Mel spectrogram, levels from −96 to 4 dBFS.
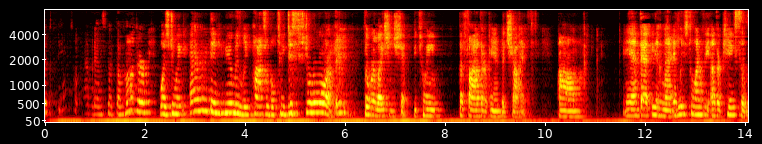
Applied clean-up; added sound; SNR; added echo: neural mask model DeepFilterNet 3.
